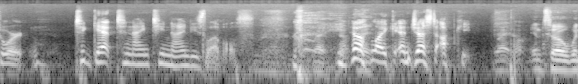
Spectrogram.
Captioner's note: laughing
